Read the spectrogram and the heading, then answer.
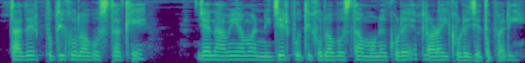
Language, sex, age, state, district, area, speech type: Bengali, female, 30-45, West Bengal, Paschim Bardhaman, urban, spontaneous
